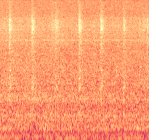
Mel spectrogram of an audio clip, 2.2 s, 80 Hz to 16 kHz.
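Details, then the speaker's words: Small cooling fan from a Wanhao Duplicator i3 / Monoprice Maker 3D printer, after repair, running at 12 volts: even, smooth whir with faint light ticking, no buzz; slightly off balance but spinning cleanly and normally. "yeah it's it's really smooth now you can see it's a little off balance but remember before i would kind of push it against the table and you could hear it buzzing not anymore"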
